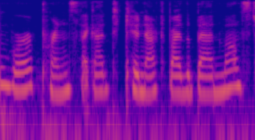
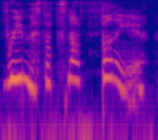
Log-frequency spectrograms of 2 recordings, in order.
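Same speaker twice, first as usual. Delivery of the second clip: higher, louder annoyed shout; angry child yell; 7 semitones higher, 5 dB louder than usual. A narrator's reading. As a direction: yell it, stung by the slap. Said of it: "Roman yelled, angered".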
